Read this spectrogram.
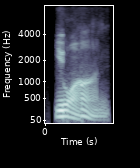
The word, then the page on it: yuan: American English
